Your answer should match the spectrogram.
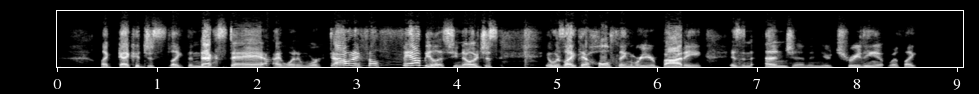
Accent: Chicago, Illinois, United States; one of my best friends growing up in Chicago was Irish

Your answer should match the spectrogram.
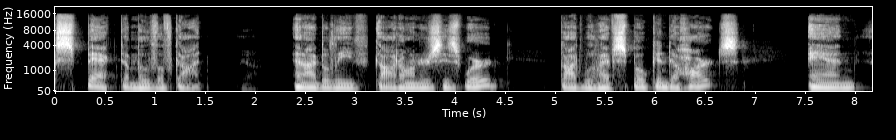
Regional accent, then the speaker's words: Louisiana, United States; I told him, I'm from Louisiana, of course

